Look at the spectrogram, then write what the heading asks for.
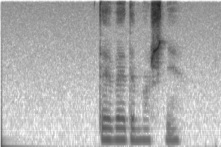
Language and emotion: Russian, neutral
